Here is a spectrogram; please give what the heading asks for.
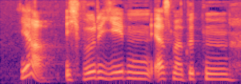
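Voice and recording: A woman talks at a moderate pace and medium pitch. Her tone is slightly mellow, with ordinary pitch variation.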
